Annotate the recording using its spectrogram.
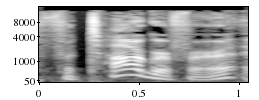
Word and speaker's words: photographer: And a person who does this is a photographer. Again, that would be the accent on the second syllable as well.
